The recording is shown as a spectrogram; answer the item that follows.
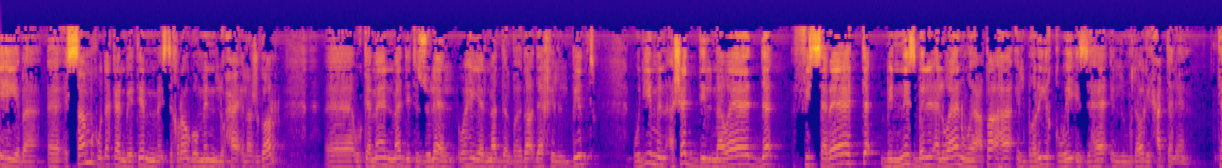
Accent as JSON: {"language": "Arabic", "country": "Egypt", "said": "ولا تزال هذه الفكرة موجودة لدينا كمصريين، مصر هي أحسن بلد في العالم بالنسبة لنا،"}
